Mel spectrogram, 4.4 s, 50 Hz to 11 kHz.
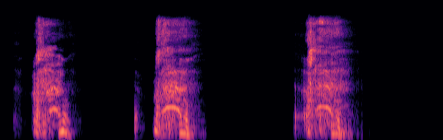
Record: {"three_cough_length": "4.4 s", "three_cough_amplitude": 27411, "three_cough_signal_mean_std_ratio": 0.45, "survey_phase": "beta (2021-08-13 to 2022-03-07)", "age": "45-64", "gender": "Male", "wearing_mask": "No", "symptom_cough_any": true, "symptom_runny_or_blocked_nose": true, "symptom_headache": true, "symptom_onset": "2 days", "smoker_status": "Ex-smoker", "respiratory_condition_asthma": false, "respiratory_condition_other": false, "recruitment_source": "Test and Trace", "submission_delay": "1 day", "covid_test_result": "Positive", "covid_test_method": "RT-qPCR", "covid_ct_value": 17.4, "covid_ct_gene": "ORF1ab gene", "covid_ct_mean": 17.7, "covid_viral_load": "1600000 copies/ml", "covid_viral_load_category": "High viral load (>1M copies/ml)"}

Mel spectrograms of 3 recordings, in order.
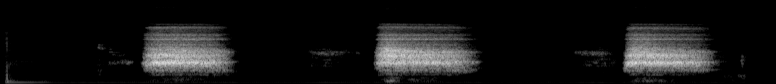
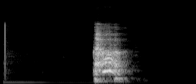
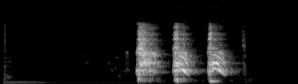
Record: {"exhalation_length": "7.8 s", "exhalation_amplitude": 30414, "exhalation_signal_mean_std_ratio": 0.47, "cough_length": "2.0 s", "cough_amplitude": 32768, "cough_signal_mean_std_ratio": 0.31, "three_cough_length": "3.0 s", "three_cough_amplitude": 32768, "three_cough_signal_mean_std_ratio": 0.35, "survey_phase": "beta (2021-08-13 to 2022-03-07)", "age": "45-64", "gender": "Female", "wearing_mask": "No", "symptom_none": true, "smoker_status": "Never smoked", "respiratory_condition_asthma": false, "respiratory_condition_other": false, "recruitment_source": "REACT", "submission_delay": "5 days", "covid_test_result": "Negative", "covid_test_method": "RT-qPCR", "covid_ct_value": 39.0, "covid_ct_gene": "N gene", "influenza_a_test_result": "Negative", "influenza_b_test_result": "Negative"}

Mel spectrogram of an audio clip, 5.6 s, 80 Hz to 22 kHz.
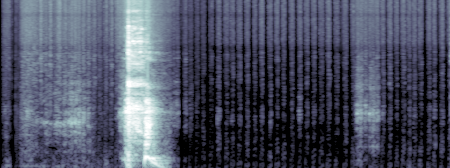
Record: {"cough_length": "5.6 s", "cough_amplitude": 32768, "cough_signal_mean_std_ratio": 0.21, "survey_phase": "beta (2021-08-13 to 2022-03-07)", "age": "65+", "gender": "Male", "wearing_mask": "No", "symptom_none": true, "smoker_status": "Never smoked", "respiratory_condition_asthma": false, "respiratory_condition_other": false, "recruitment_source": "REACT", "submission_delay": "10 days", "covid_test_result": "Negative", "covid_test_method": "RT-qPCR"}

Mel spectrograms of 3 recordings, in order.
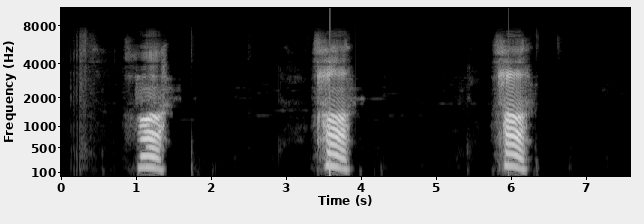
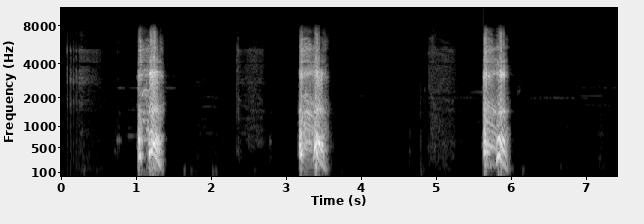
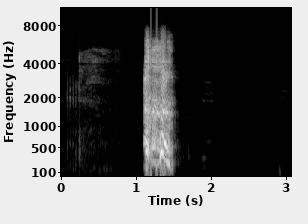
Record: {"exhalation_length": "7.6 s", "exhalation_amplitude": 28498, "exhalation_signal_mean_std_ratio": 0.25, "three_cough_length": "7.4 s", "three_cough_amplitude": 30991, "three_cough_signal_mean_std_ratio": 0.26, "cough_length": "3.1 s", "cough_amplitude": 32768, "cough_signal_mean_std_ratio": 0.26, "survey_phase": "beta (2021-08-13 to 2022-03-07)", "age": "45-64", "gender": "Female", "wearing_mask": "No", "symptom_none": true, "smoker_status": "Never smoked", "respiratory_condition_asthma": false, "respiratory_condition_other": false, "recruitment_source": "REACT", "submission_delay": "2 days", "covid_test_result": "Negative", "covid_test_method": "RT-qPCR", "influenza_a_test_result": "Negative", "influenza_b_test_result": "Negative"}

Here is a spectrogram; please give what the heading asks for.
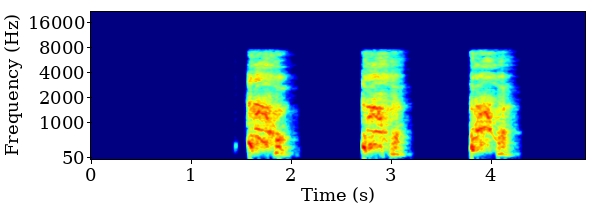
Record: {"three_cough_length": "4.9 s", "three_cough_amplitude": 29187, "three_cough_signal_mean_std_ratio": 0.38, "survey_phase": "alpha (2021-03-01 to 2021-08-12)", "age": "65+", "gender": "Male", "wearing_mask": "No", "symptom_none": true, "smoker_status": "Never smoked", "respiratory_condition_asthma": false, "respiratory_condition_other": false, "recruitment_source": "REACT", "submission_delay": "3 days", "covid_test_result": "Negative", "covid_test_method": "RT-qPCR"}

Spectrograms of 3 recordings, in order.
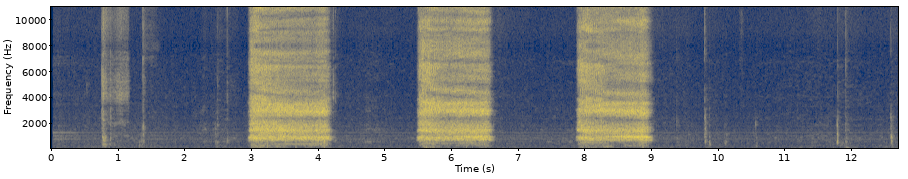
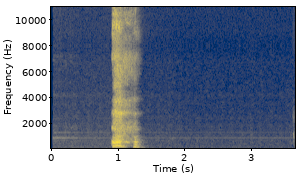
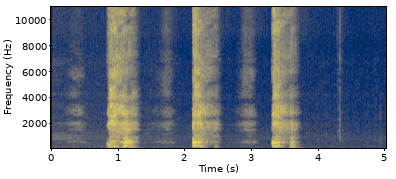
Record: {"exhalation_length": "12.7 s", "exhalation_amplitude": 28540, "exhalation_signal_mean_std_ratio": 0.47, "cough_length": "3.7 s", "cough_amplitude": 32768, "cough_signal_mean_std_ratio": 0.24, "three_cough_length": "5.0 s", "three_cough_amplitude": 32768, "three_cough_signal_mean_std_ratio": 0.35, "survey_phase": "beta (2021-08-13 to 2022-03-07)", "age": "65+", "gender": "Male", "wearing_mask": "No", "symptom_none": true, "smoker_status": "Never smoked", "respiratory_condition_asthma": false, "respiratory_condition_other": false, "recruitment_source": "REACT", "submission_delay": "1 day", "covid_test_result": "Negative", "covid_test_method": "RT-qPCR"}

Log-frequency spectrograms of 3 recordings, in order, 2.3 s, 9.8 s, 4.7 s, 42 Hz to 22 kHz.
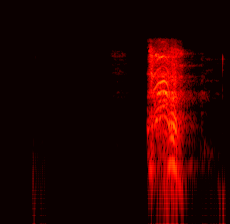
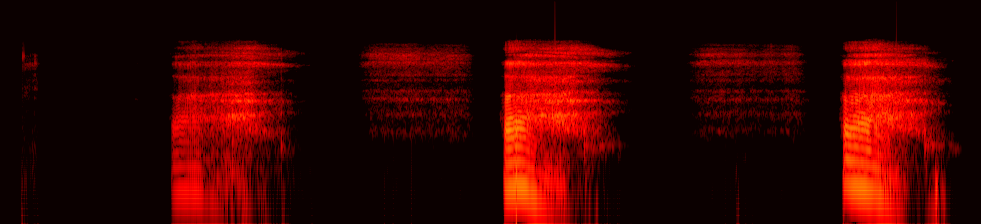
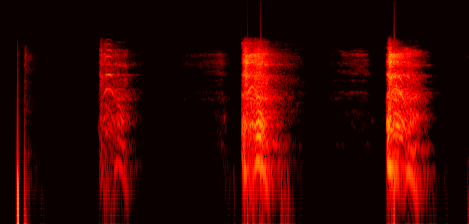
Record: {"cough_length": "2.3 s", "cough_amplitude": 1560, "cough_signal_mean_std_ratio": 0.31, "exhalation_length": "9.8 s", "exhalation_amplitude": 3715, "exhalation_signal_mean_std_ratio": 0.4, "three_cough_length": "4.7 s", "three_cough_amplitude": 5015, "three_cough_signal_mean_std_ratio": 0.3, "survey_phase": "alpha (2021-03-01 to 2021-08-12)", "age": "65+", "gender": "Male", "wearing_mask": "No", "symptom_shortness_of_breath": true, "symptom_fatigue": true, "symptom_headache": true, "smoker_status": "Ex-smoker", "respiratory_condition_asthma": false, "respiratory_condition_other": false, "recruitment_source": "REACT", "submission_delay": "1 day", "covid_test_result": "Negative", "covid_test_method": "RT-qPCR"}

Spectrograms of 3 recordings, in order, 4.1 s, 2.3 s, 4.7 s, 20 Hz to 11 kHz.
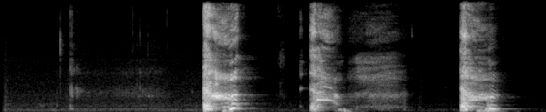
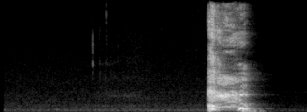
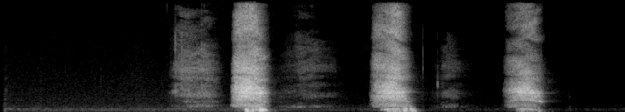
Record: {"three_cough_length": "4.1 s", "three_cough_amplitude": 29173, "three_cough_signal_mean_std_ratio": 0.3, "cough_length": "2.3 s", "cough_amplitude": 32767, "cough_signal_mean_std_ratio": 0.29, "exhalation_length": "4.7 s", "exhalation_amplitude": 17521, "exhalation_signal_mean_std_ratio": 0.31, "survey_phase": "beta (2021-08-13 to 2022-03-07)", "age": "18-44", "gender": "Female", "wearing_mask": "No", "symptom_cough_any": true, "symptom_new_continuous_cough": true, "symptom_shortness_of_breath": true, "symptom_sore_throat": true, "symptom_diarrhoea": true, "symptom_fatigue": true, "symptom_headache": true, "symptom_onset": "2 days", "smoker_status": "Ex-smoker", "respiratory_condition_asthma": false, "respiratory_condition_other": false, "recruitment_source": "Test and Trace", "submission_delay": "1 day", "covid_test_result": "Positive", "covid_test_method": "RT-qPCR", "covid_ct_value": 31.0, "covid_ct_gene": "N gene"}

